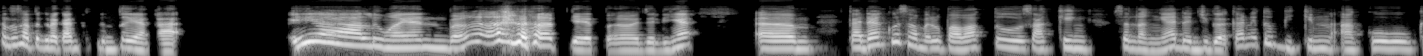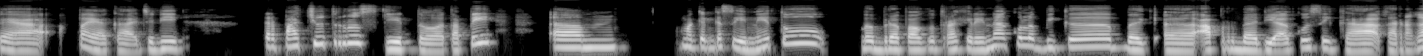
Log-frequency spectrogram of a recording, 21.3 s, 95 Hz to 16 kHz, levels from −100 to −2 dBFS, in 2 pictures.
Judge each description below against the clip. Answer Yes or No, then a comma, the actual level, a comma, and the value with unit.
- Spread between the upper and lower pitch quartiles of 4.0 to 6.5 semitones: Yes, average, 4.7 semitones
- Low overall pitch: No, high, 195 Hz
